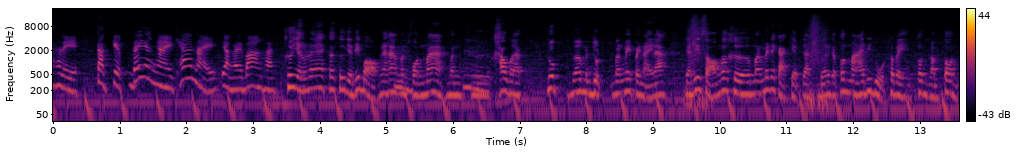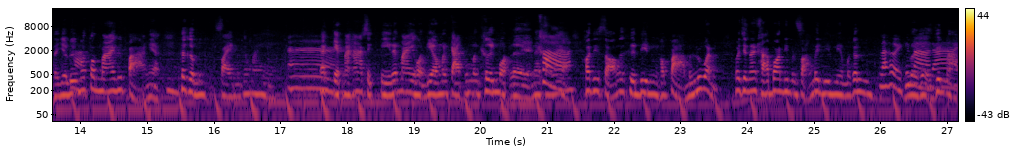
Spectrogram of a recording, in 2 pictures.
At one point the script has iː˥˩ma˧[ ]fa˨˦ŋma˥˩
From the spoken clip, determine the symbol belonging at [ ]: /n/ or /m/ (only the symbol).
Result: n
